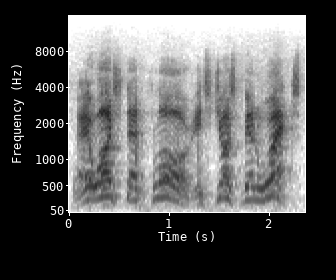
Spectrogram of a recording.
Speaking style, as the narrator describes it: The sergeant yells

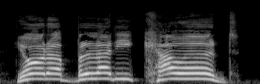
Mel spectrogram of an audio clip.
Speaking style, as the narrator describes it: howled Sean

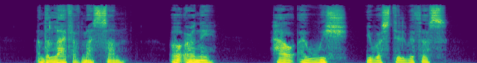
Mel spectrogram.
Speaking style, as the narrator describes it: she whispered

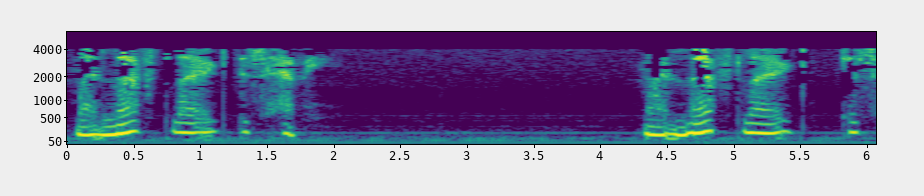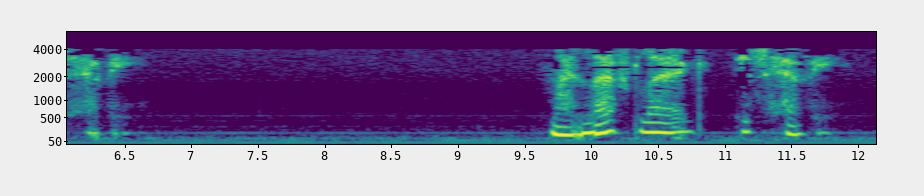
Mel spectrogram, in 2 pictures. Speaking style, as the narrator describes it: repeat quietly to yourself

